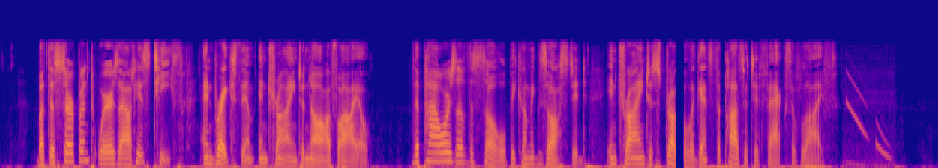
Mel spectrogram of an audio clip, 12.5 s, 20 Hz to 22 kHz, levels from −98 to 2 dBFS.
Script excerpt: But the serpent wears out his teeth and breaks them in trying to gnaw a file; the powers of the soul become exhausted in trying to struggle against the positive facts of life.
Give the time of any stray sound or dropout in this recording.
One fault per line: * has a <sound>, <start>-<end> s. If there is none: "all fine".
* has a dropout, 9.0-9.1 s
* has a chirp, 11.3-11.9 s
